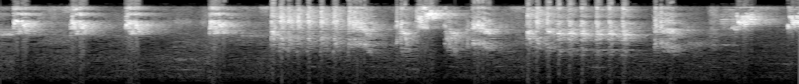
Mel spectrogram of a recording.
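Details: Strange calls from a long-tailed shrike, spaced harsh squawks at first, then rapid rattling chatter and rasping buzzy notes in irregular runs.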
